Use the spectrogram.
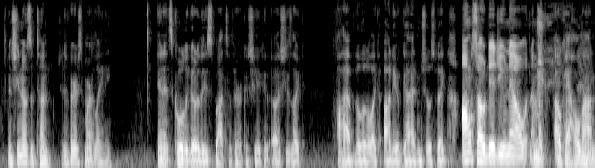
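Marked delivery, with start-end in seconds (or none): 9.2-10.5 very high, slow, know-it-all nerd voice. Speaker imitates a smart companion chiming in over the audio guide, in a nerdy voice. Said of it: "That's my nerdy voice".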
